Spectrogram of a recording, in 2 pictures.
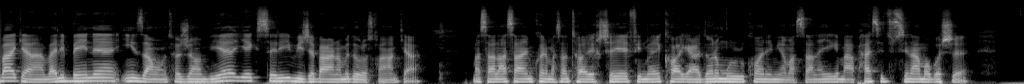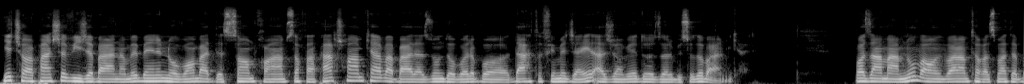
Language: Persian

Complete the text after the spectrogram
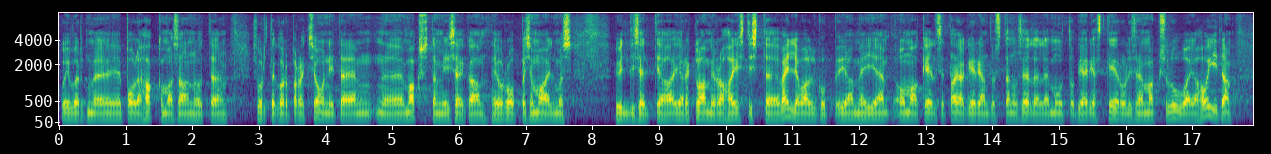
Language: Estonian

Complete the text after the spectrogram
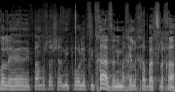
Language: Hebrew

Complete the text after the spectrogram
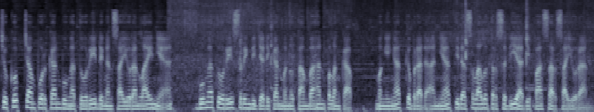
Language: Indonesian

